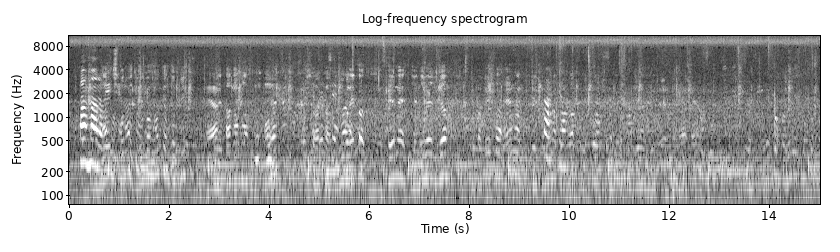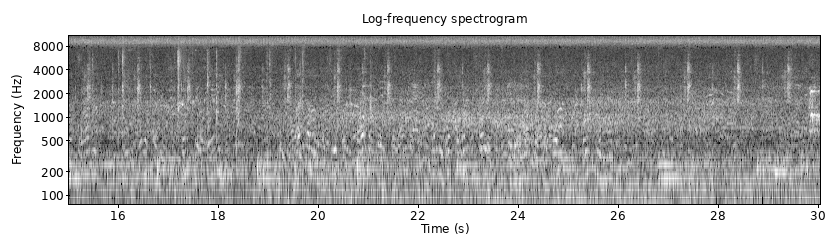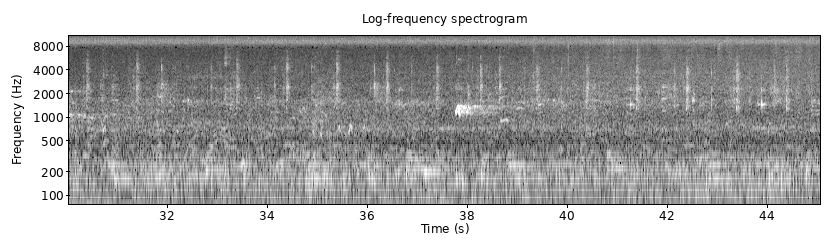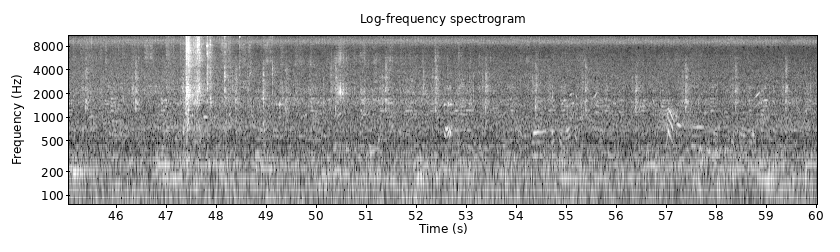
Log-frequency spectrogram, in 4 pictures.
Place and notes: Mestni park, Slovenia - corners for one minute
one minute for this corner: Mestni park
Maribor, Slovenia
